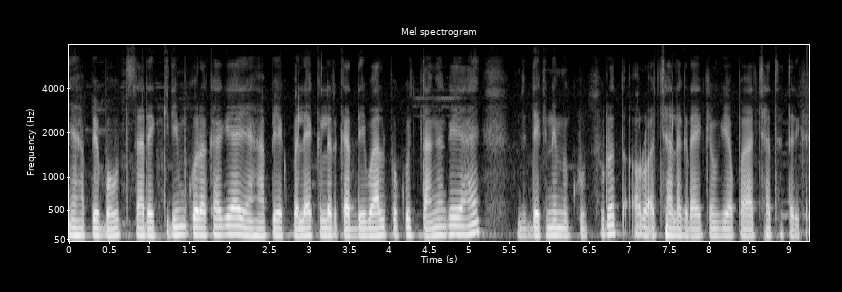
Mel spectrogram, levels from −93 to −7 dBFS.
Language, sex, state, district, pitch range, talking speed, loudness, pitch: Hindi, male, Maharashtra, Washim, 110-125 Hz, 220 wpm, -18 LUFS, 115 Hz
